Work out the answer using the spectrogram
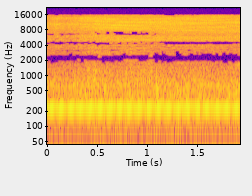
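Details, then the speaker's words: Athearn Blue Box SD40-2 model locomotive motor, on a bench supply at creeping speed with no load: faint steady electric hum with a soft even whir and no rattles or catches, which is normal low-speed running. "With no load, it should sound like that."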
